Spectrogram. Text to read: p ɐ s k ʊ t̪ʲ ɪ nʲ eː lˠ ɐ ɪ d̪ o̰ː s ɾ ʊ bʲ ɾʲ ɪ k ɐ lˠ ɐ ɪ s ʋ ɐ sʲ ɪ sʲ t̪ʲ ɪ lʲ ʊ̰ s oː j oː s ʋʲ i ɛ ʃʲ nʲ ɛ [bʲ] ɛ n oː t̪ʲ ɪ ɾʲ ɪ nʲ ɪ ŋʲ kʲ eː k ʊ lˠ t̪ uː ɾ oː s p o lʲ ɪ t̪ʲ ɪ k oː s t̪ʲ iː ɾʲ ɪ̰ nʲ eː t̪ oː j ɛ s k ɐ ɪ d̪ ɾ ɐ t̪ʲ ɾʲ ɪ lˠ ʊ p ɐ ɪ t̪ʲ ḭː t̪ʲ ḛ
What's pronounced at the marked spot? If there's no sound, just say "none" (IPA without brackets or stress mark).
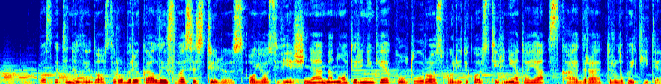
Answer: mʲ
